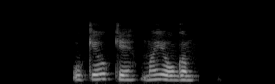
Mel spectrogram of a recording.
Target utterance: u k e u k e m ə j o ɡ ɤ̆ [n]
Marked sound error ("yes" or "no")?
yes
